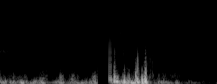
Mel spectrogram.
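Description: Wind buffeting the phone's microphone outdoors, an uneven low rumble. There is a louder gust about a second in, and the sound cuts off abruptly at an edit.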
